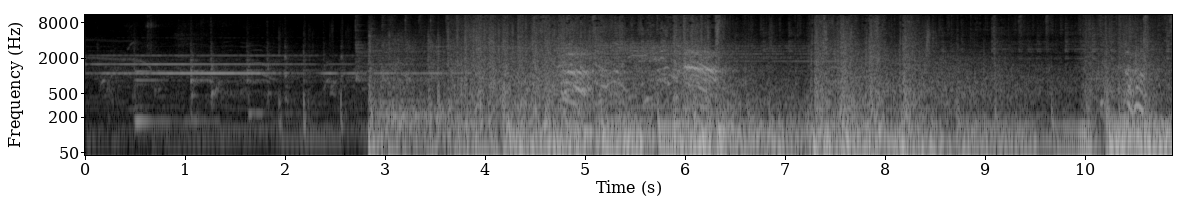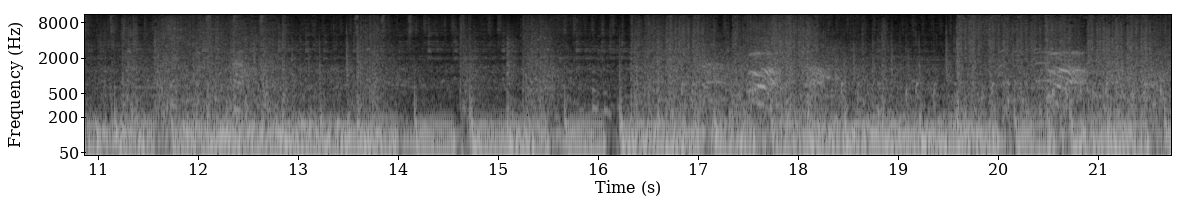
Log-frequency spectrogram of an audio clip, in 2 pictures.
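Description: Sustained in-game gunfire from the video game Max Payne 3 after a quiet opening, with loud, dense bursts of shots and impacts crackling through the action, layered over a low game soundscape.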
